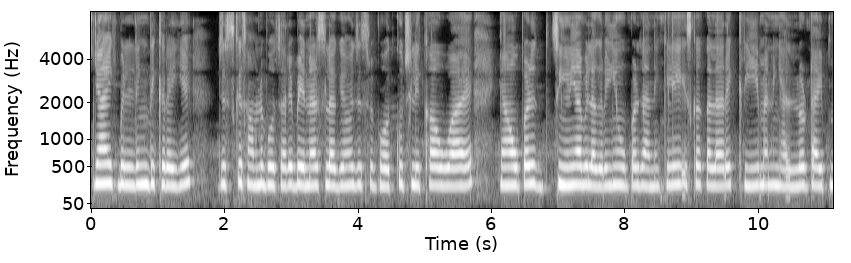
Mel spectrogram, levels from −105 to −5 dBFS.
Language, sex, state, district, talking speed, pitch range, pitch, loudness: Hindi, female, Bihar, Begusarai, 215 wpm, 240-255 Hz, 245 Hz, -15 LUFS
